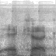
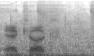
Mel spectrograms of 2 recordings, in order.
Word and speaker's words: Ekac: I'm going to refer to him as Ekac or Ekac anyway, even though it's reverse cake. Guess that's the way his name should be pronounced.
